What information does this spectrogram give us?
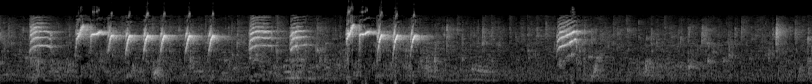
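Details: Caged songbird chattering in quick bursts of harsh rattling notes and short whistled chips, separated by pauses, with light background hiss.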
